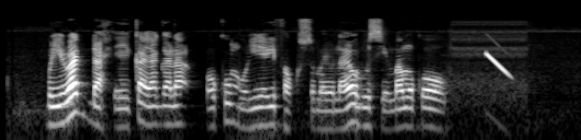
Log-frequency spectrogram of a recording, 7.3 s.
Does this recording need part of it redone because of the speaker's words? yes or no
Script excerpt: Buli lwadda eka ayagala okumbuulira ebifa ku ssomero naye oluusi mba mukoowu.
no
